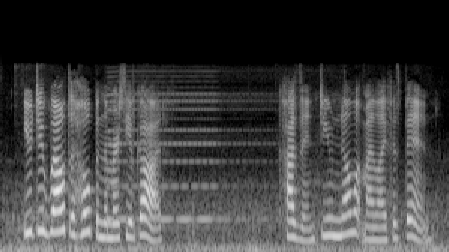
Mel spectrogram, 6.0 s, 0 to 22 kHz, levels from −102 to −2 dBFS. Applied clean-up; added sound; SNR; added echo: none; Train + Keyboard (musical); 16 dB; none.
